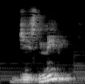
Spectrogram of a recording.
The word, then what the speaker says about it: Disney: já de longa data inclusive dentro da Disney Disney é a pronúncia certa desculpa ã e ele na verdade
